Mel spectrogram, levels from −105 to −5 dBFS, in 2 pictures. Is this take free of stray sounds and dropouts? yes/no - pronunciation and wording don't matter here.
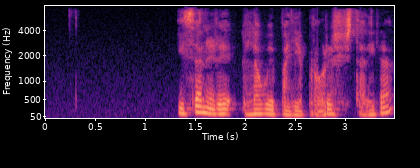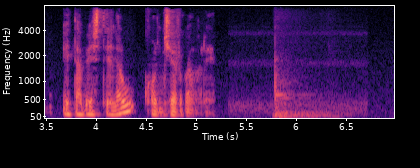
no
